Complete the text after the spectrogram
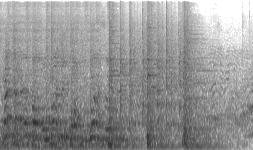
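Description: A samba drum band plays loudly, then stops abruptly.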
